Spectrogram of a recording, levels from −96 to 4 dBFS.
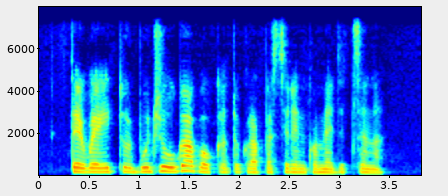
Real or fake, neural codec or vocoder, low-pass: fake; codec, 16 kHz, 1.1 kbps, Voila-Tokenizer; 7.2 kHz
